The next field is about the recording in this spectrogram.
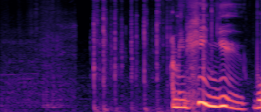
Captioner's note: keyboard typing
